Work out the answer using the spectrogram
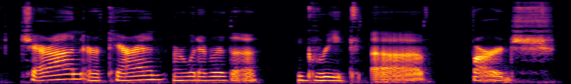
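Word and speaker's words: Charon: his name Sharon or Karen or whatever the Greek barge keeper yeah Karen that's stupid H is silent so anyway she writes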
